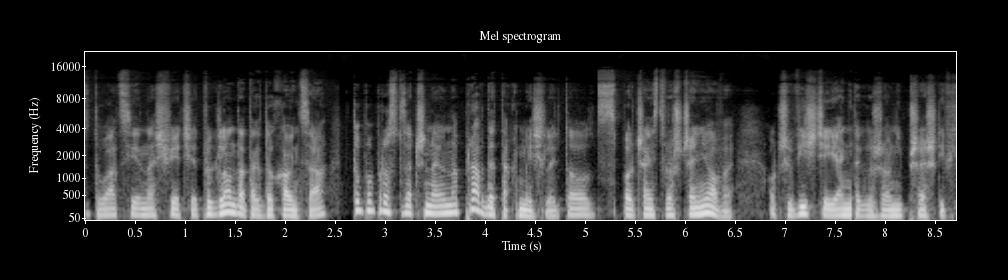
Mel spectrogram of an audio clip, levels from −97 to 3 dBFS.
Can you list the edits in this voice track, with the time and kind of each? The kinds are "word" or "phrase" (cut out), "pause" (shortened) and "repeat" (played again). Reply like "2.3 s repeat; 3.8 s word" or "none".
1.2 s word; 3.2 s word; 4.7 s word; 5.1 s word; 5.8 s word; 7.7 s word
